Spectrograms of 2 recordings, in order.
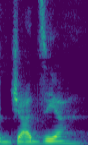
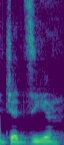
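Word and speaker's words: Jadzia: the Dax symbient and calls her jadia as opposed to jadia ah and every time it's it's not jadia it's like calling you am right you put the emphasis on the wrong syllable the emphasis never heard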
